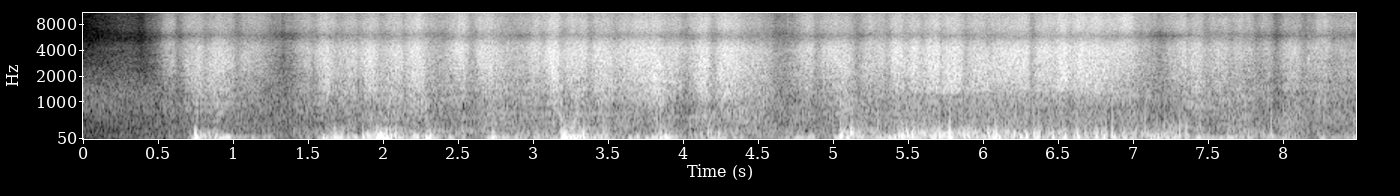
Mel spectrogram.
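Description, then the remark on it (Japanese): Steady, bright friction of a towel rubbing and wiping someone dry after a shampoo, a continuous hissy scrubbing with uneven strokes that lasts several seconds with no voices. “タオルで拭くからそのまま動かないでね。”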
